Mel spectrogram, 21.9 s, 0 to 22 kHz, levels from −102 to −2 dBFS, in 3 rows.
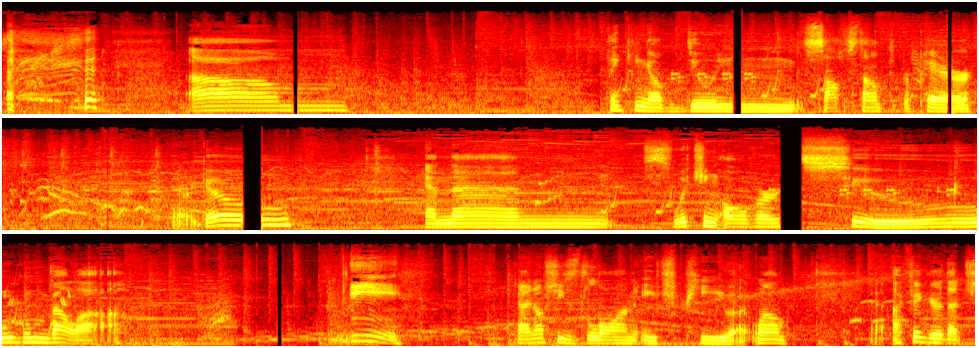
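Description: The audio drops out in seven blocks of digital silence: 2.18–2.22 s, 5.48–5.55 s, 7.08–7.13 s, a 12 ms tick at 8.10 s, 9.11–9.26 s, 13.14–13.31 s and 16.68–16.73 s. The output buffer was likely not filled in time, so zeros went out instead. The repeated 43 ms gaps fit a 2048-sample buffer. Each edge is abrupt. The shortest gap is a tick, and the 148 ms and 171 ms gaps are audible holes.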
